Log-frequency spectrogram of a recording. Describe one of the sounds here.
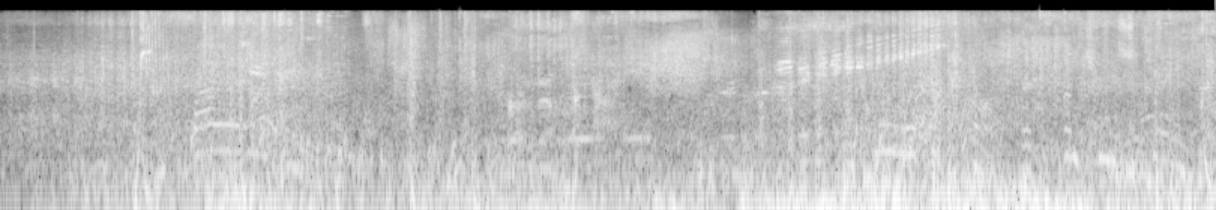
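Rapid gunfire crackles and thumps.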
